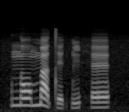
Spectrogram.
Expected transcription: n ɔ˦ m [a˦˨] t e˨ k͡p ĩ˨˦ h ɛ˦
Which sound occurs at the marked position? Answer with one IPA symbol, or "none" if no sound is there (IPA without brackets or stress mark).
a˦˨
